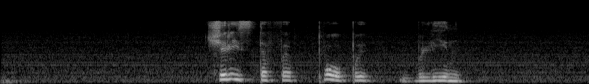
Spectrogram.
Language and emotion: Russian, angry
